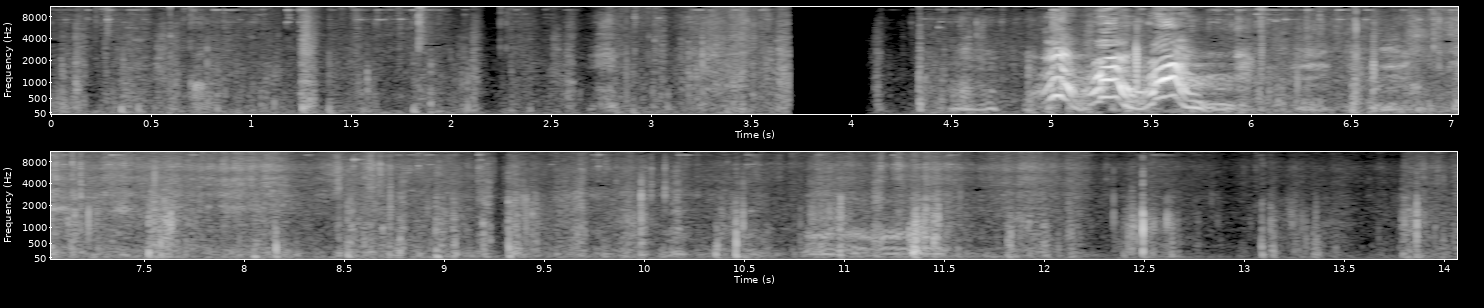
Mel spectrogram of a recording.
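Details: A dog barks during a walk at Comox Lake with four dogs, Rory, Floyd, Keira and Kijodi: one short, harmonic burst of barking midway, surrounded by crunching footsteps and rustling along the trail.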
